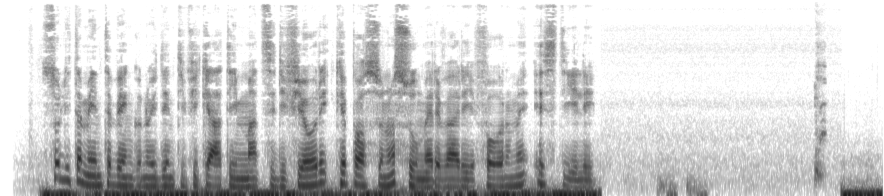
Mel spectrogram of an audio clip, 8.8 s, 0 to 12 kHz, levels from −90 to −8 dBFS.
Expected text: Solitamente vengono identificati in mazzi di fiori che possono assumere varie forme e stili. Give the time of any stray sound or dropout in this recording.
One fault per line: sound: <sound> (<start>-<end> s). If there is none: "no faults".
sound: laugh (6.6-7.1 s)
sound: laugh (8.1-8.3 s)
